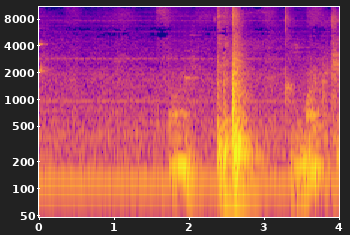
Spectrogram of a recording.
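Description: Short murmured voice sounds around a single loud knock about two and a half seconds in: a handheld microchip scanner set down on the exam table.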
